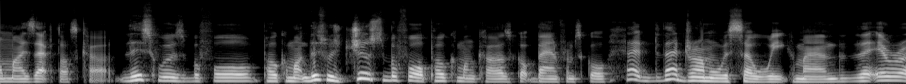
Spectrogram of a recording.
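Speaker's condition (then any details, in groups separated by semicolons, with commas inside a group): No condition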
